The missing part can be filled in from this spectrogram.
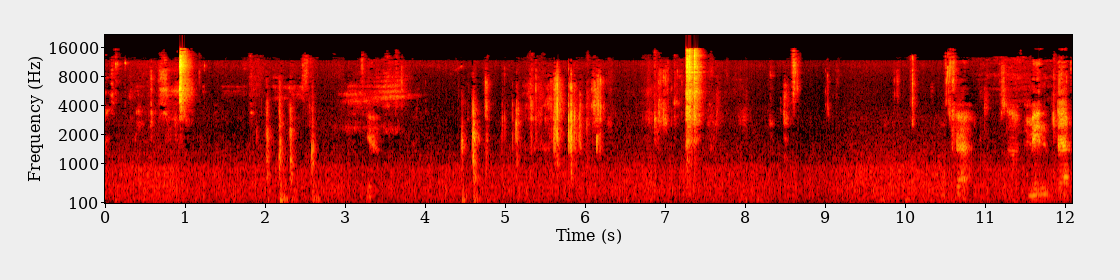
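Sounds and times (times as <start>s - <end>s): crisp clicks and crackles: 4.4s - 11.1s.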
